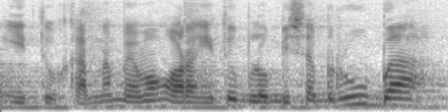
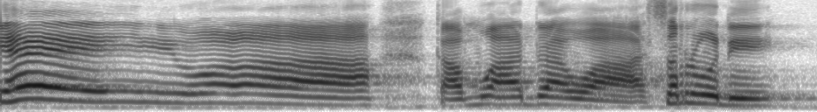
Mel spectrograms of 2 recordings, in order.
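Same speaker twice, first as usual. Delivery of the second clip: higher and louder, a bright delighted hello; cheerful greeting; 6 semitones higher, 6 dB louder, much slower than usual. Acted. Preacher acting out the person who makes everyone happy, delighted. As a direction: greet everyone like you're thrilled they came.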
